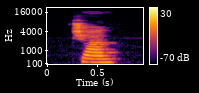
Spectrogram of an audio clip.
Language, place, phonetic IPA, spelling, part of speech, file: Russian, Saint Petersburg, [t͡ɕan], чан, noun, LL-Q7737 (rus)-чан.wav
- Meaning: tub, vat, tank; tun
